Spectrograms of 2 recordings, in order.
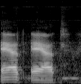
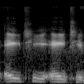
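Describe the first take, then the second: First: It is said as two short words. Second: It is spelled out as separate letters. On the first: The speaker calls it wrong. "not at-at" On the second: The speaker calls it right. "I do say AT-AT driver"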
